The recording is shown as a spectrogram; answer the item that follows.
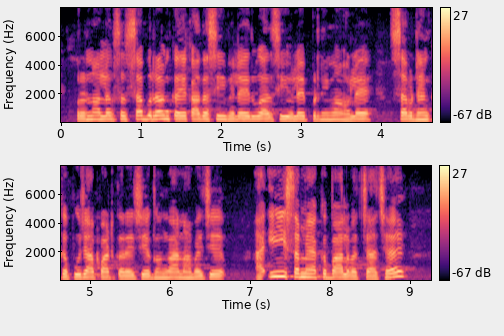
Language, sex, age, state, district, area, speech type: Maithili, female, 60+, Bihar, Begusarai, rural, spontaneous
